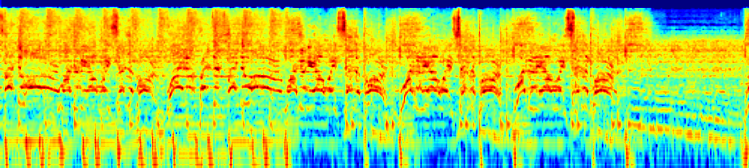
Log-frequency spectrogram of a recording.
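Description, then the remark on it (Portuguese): A loud, dense rock song with heavy drums and distorted guitars, over which several voices shout a rhythmic, protest-like chant, "Why do they always send the poor?", that keeps going for the whole stretch. “Que aí eles começam a fazer tipo uma espécie de manifestação, tá ligado? Dentro da música. Why do they always send the poor? E tal, e começa a gritar.”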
